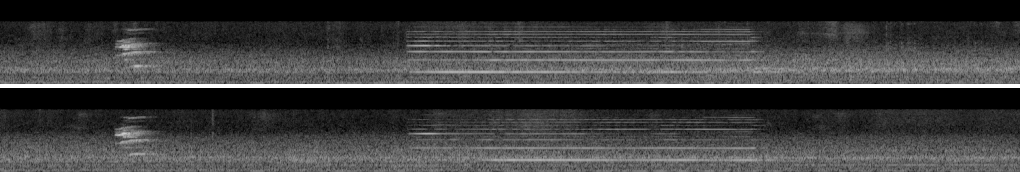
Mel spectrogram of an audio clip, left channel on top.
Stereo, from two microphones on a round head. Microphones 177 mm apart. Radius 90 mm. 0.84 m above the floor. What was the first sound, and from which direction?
A cat meowing, 85° right.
